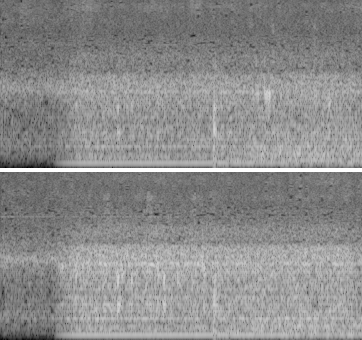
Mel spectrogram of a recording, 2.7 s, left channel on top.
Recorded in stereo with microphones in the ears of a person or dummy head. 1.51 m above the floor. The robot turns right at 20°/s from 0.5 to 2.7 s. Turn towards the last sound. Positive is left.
turn(degrees=45)  # may be behind; listen again after turning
